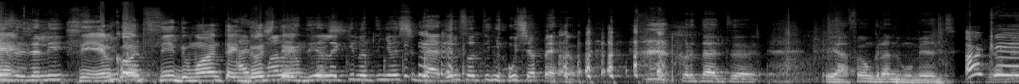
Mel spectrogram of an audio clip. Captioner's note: laughter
